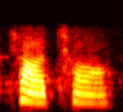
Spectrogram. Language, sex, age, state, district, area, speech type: Sindhi, female, 30-45, Maharashtra, Thane, urban, conversation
